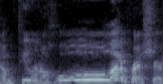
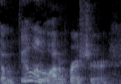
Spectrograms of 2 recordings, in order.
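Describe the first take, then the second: First: Louder, pressing urgency; urgent louder report; more urgent. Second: Said in the usual way. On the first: Retold or imitated. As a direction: push the words out with urgency. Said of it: "and I was like". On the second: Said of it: "I'm like, I'm like".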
